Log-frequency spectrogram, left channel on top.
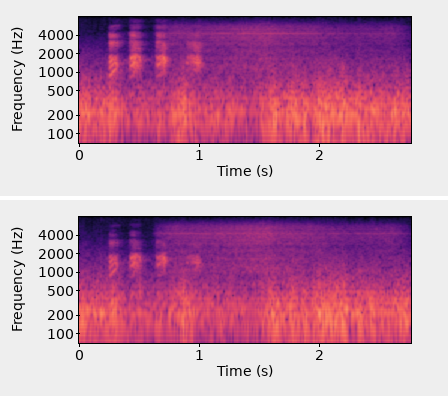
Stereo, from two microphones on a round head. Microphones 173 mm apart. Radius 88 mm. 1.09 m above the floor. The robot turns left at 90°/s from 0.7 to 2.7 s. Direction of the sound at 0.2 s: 80° left.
